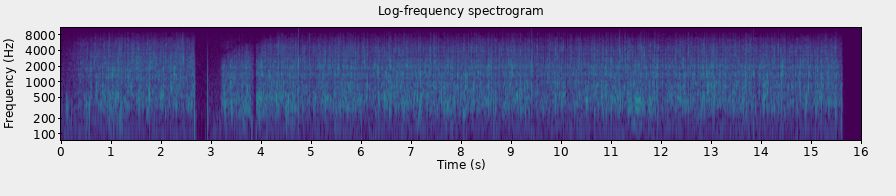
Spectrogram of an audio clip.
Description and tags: Water pouring out of fountain
bubble, fountain, Mr, pouring-water, Sea, water, wawes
